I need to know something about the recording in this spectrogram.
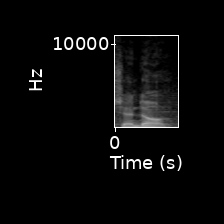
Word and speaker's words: Chandon: names it's Mo and Shandon funny thing is he married a French woman so it's Mo and Shandon being the French part of the affair but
